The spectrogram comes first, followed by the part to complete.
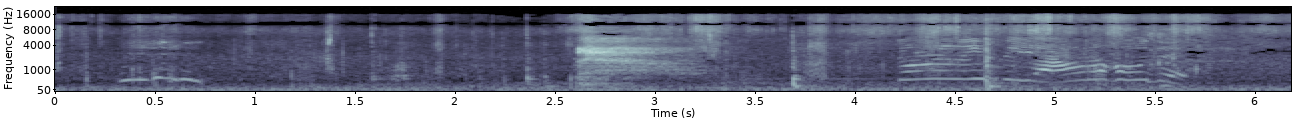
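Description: Faint voices over a steady low rumble, with a short burst of rushing noise about two and a half seconds in.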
